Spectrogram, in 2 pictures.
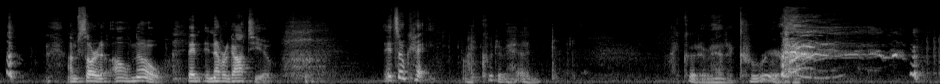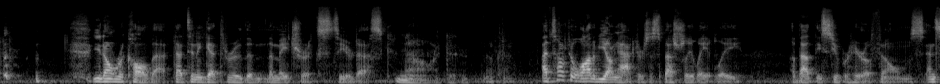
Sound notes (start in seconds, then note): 7.8 laughs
